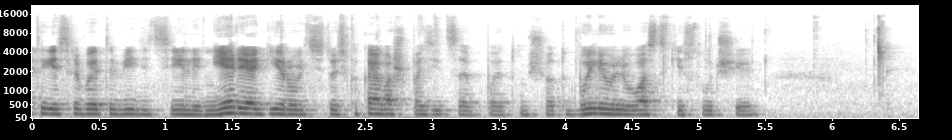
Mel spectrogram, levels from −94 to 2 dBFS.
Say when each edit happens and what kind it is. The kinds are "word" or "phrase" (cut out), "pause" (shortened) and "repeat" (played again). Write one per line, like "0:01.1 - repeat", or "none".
none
